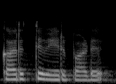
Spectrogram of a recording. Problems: none marked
